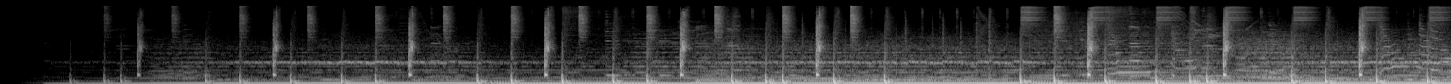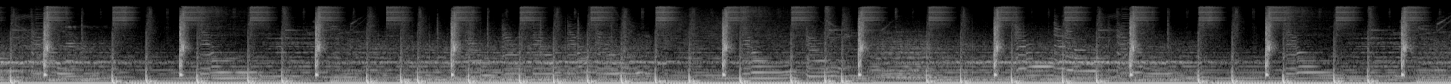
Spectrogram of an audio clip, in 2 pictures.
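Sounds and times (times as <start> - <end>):
mellow beat: 0.6 - 29.0.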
